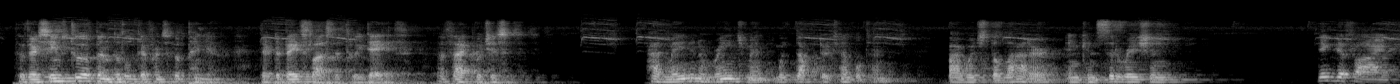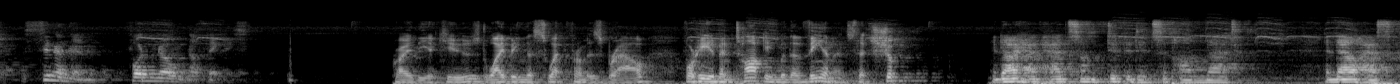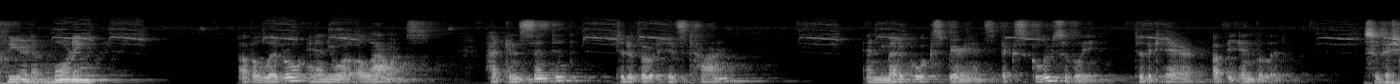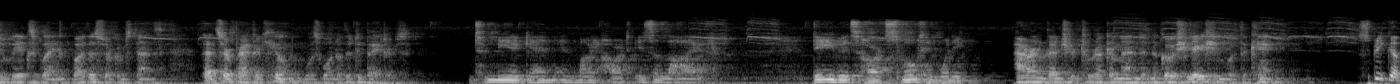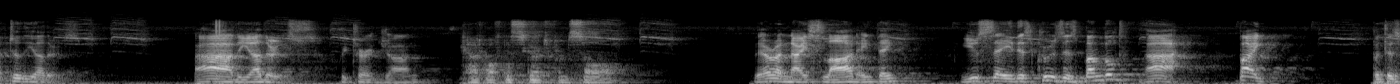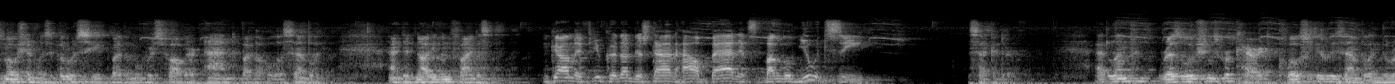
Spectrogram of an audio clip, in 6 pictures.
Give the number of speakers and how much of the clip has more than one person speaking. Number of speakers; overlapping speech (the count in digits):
5, no overlap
